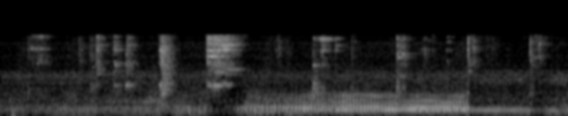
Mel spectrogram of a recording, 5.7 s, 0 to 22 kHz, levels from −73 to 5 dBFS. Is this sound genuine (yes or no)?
yes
